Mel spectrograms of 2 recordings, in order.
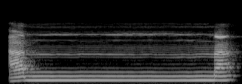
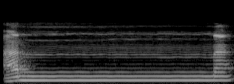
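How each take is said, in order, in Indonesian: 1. Huruf n dibaca rangkap dengan dengung. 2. Huruf n dibaca rangkap dengan dengung.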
